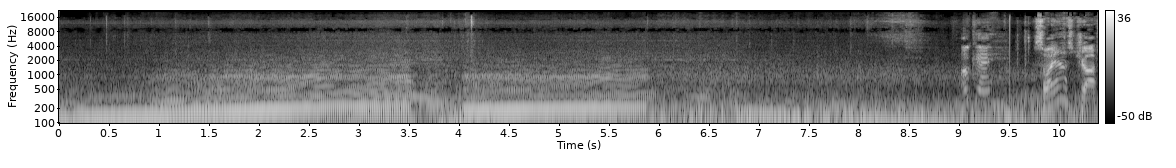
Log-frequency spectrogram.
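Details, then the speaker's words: 9th-gen Honda Civic Si with a new Acuity cold air intake, at wide-open throttle in second gear while data logging. The note climbs smoothly, then drops at the shift, with no misses or stumbles. Normal acceleration; the owner says it felt good. "i'll floor it in second gear and see how it does"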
